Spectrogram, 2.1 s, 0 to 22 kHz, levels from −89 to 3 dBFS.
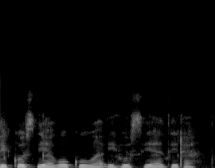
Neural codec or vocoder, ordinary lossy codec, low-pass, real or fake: none; Opus, 24 kbps; 7.2 kHz; real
